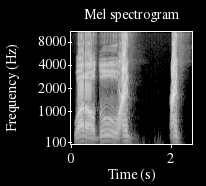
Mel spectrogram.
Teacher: ketika membaca waradu'an, maka harus ada suara ha. Maka ada, karena pada asalnya adalah waradu'anhu, sehingga tidak cukup waradu'an, bukan.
